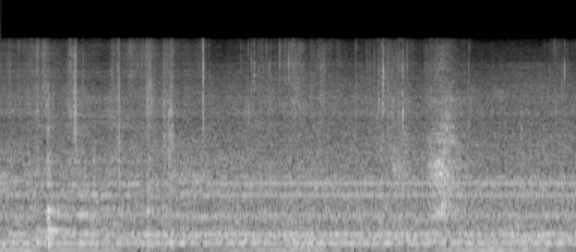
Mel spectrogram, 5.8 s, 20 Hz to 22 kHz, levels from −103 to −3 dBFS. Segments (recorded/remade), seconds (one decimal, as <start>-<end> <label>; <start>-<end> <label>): 0.0-2.1 remade; 2.1-5.8 recorded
